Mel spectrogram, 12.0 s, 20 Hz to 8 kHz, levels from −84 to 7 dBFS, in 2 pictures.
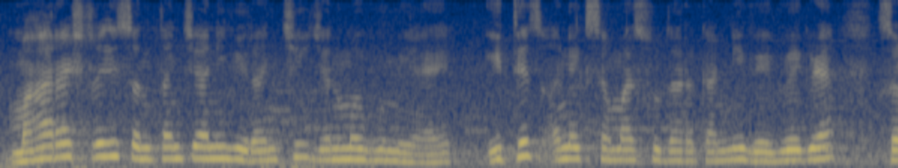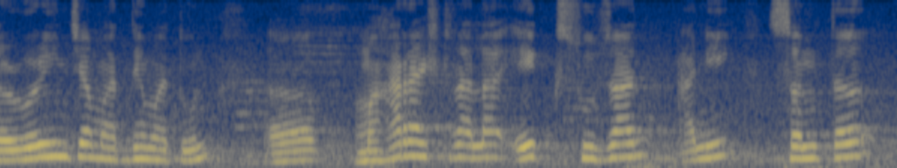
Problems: constant background noise, background conversations at intervals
